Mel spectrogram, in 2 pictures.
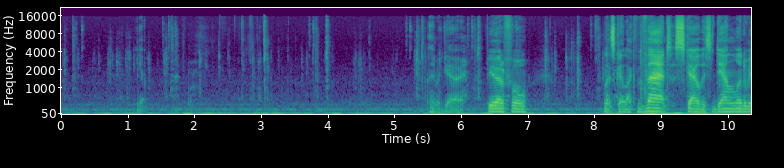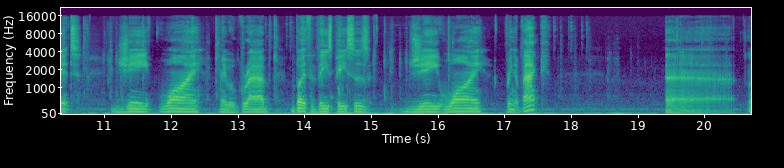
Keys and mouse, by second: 0.8 s, 2.0 KP_3, 2.8 g, 4.3 s, 5.5 g, 6.7 right click, 6.8-7.9 middle drag, 7.6 Tab, 7.9-10.5 ctrl+right drag, 8.7 ctrl+l, 9.6 s, 10.5-14.1 shift+middle drag, 10.9 g, 12.4 Tab, 13.1 Tab, 14.1 ctrl+click, 14.5 ctrl+k, 14.5 ctrl+l, 14.6 middle click, 14.9 d, 15.2 g, 17.4 Tab, 17.6 click, 18.1 click, 18.5 Tab, 19.5 g.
